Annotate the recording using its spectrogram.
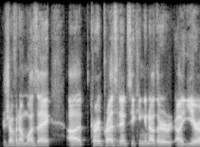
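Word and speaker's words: Jovenel Moïse: Jovenel Moise, I believe is how you pronounce his name. Jovenel Moise, current president, seeking another year of his term,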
